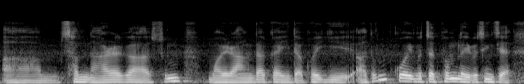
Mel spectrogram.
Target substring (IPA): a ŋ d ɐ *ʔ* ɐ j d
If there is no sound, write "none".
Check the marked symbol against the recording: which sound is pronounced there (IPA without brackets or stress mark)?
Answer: k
